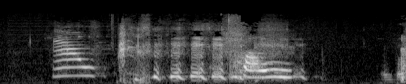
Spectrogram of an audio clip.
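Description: A kitten meows several times in quick succession, a short cry followed by a longer run of high, wavering mews, fairly loud, with no talking over it.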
